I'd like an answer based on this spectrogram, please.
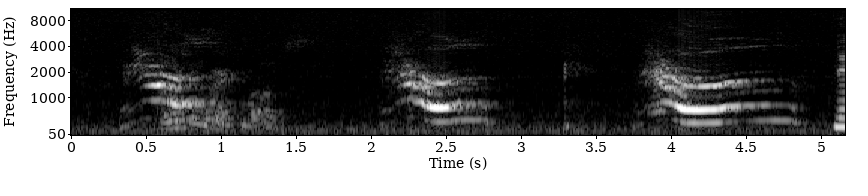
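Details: Kitten crying out in horror after being brought upstairs, recorded indoors in summer 2014; three drawn-out, wavering harmonic meows about 1.5 seconds apart, each rising then sliding down, with faint low room hum.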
